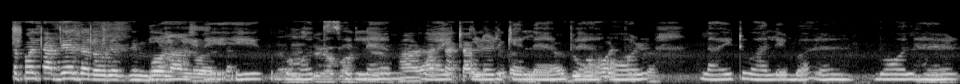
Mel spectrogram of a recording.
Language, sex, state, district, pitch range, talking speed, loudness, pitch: Hindi, female, Bihar, Katihar, 225-245 Hz, 105 wpm, -14 LUFS, 235 Hz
